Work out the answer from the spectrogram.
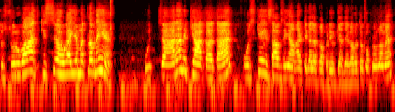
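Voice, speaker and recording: A male teacher with a high voice leads a classroom grammar lesson. He keeps asking the class questions and repeats each key word back to them. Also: a little fast, a bit bright, a little hiss or hum. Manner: call-and-response questioning, repeats key words.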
